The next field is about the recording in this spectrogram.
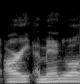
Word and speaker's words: Ari Emanuel: am I pronouncing Ari Emanuel? Is that I'm pronouncing it right? – Yes, yes.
